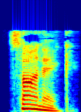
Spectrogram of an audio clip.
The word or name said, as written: sonic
